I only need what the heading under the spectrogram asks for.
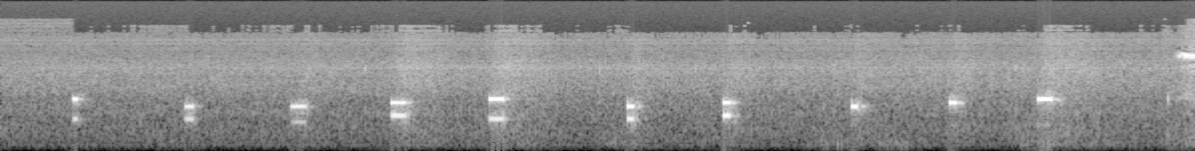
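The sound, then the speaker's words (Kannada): Phone keypad tones sound while a phone number is typed in, a quiet, evenly spaced series of short dual-pitched beeps, one per keypress, with no speech. “ನನ್ನ phone number ಇಲ್ಲಿ type ಮಾಡ್ತೀನಿ ಒಂದು ನಿಮಿಷ.”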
